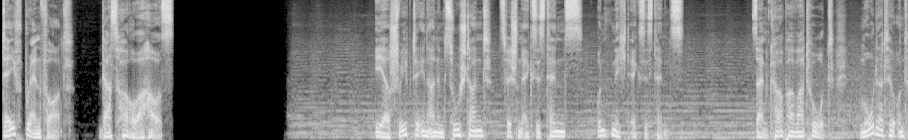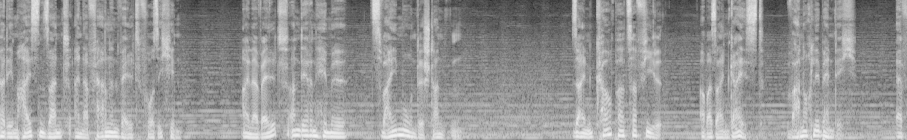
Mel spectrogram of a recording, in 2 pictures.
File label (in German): Hörbuch; Das Horrorhaus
